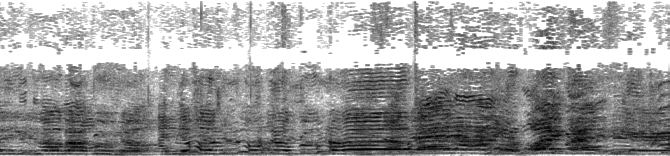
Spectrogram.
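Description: A group of young voices singing together loudly, many voices overlapping, with one long held note about halfway through.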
